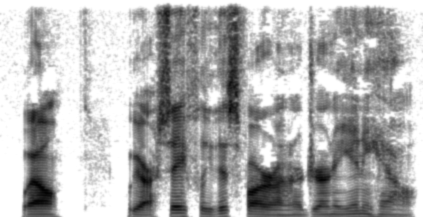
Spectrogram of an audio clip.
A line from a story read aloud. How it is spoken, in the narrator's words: cried Ned cheerily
